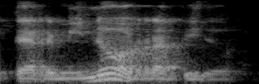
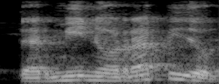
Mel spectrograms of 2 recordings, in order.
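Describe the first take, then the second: First: The stress is on the last syllable. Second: The stress is on the middle syllable. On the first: Someone else finished quickly. "si le pongo tilde, terminó, es él o, o ella terminó rápido" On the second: The speaker finishes quickly. "no le pone tilde a termino rápido, es yo termino rápido"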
